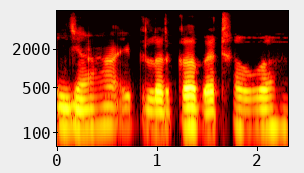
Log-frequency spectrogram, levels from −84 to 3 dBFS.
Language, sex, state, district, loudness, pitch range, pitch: Hindi, male, Bihar, Muzaffarpur, -19 LUFS, 115-125 Hz, 120 Hz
